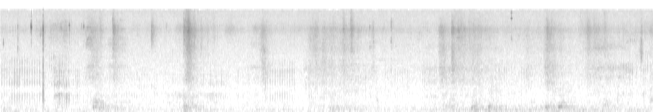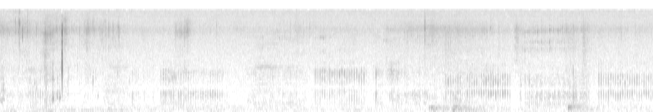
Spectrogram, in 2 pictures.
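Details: Domestic shorthair tomcat, FIV positive after his health check and needing an indoor-only home, purring in a deep, pulsing rumble that swells and fades in waves, with occasional soft rustling.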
